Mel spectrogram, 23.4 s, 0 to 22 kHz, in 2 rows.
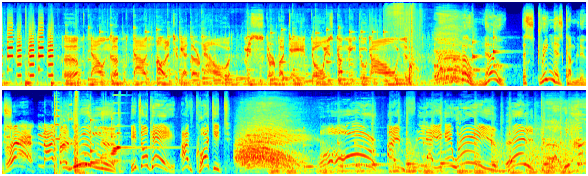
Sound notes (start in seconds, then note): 0.0 horn beeping; 8.4 all gasp; 16.3 crowd cheers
